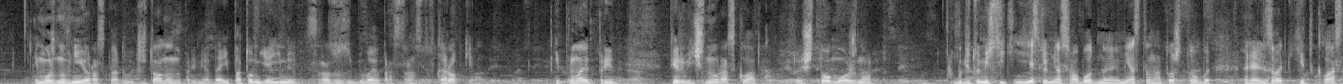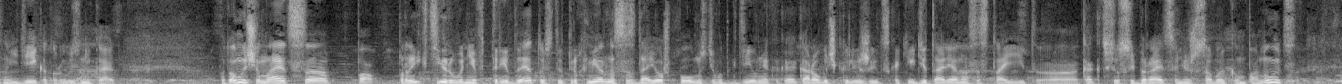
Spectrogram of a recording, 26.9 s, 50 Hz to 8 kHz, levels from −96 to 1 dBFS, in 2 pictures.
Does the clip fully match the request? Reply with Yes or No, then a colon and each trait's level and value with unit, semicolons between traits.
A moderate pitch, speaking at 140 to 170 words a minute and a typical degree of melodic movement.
No: low, 125 Hz; fast, 160 wpm; average, 3.0 semitones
